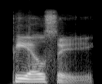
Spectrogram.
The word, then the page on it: plc: British English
